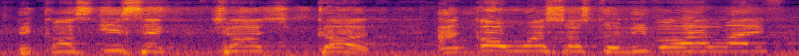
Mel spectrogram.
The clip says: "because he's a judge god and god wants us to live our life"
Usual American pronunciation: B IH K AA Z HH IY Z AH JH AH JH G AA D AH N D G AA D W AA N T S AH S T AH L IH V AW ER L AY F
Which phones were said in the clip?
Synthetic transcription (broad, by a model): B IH K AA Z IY S AH JH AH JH G AA D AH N G AA D W AA N T S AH S T AH L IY V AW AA L AY F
